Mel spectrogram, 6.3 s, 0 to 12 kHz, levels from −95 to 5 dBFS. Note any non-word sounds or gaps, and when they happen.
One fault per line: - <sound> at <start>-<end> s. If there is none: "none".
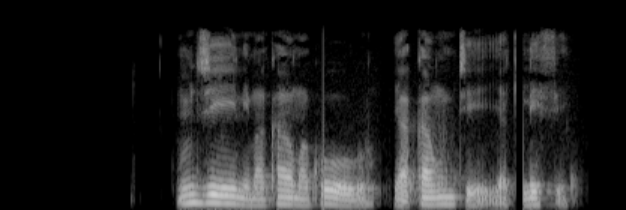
- dropout at 5.1-5.2 s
